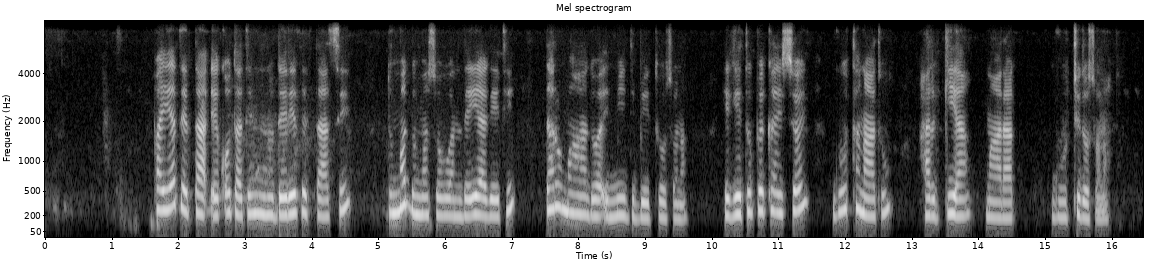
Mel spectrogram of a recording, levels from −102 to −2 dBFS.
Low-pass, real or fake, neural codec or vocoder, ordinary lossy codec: 7.2 kHz; real; none; Opus, 24 kbps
